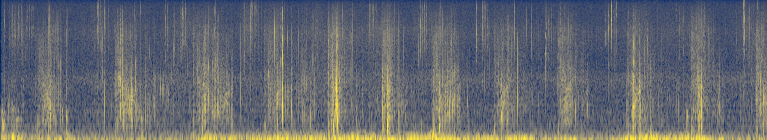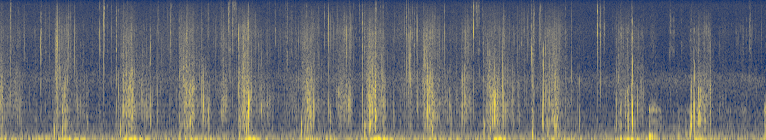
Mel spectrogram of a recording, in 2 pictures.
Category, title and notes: Sound effects > Human sounds and actions
Some steps on small gravel / dust road at night. low level ambient sounds also discernible. Unprocessed sound made with Zoom recorder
